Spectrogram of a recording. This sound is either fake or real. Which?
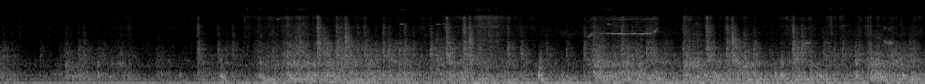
real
